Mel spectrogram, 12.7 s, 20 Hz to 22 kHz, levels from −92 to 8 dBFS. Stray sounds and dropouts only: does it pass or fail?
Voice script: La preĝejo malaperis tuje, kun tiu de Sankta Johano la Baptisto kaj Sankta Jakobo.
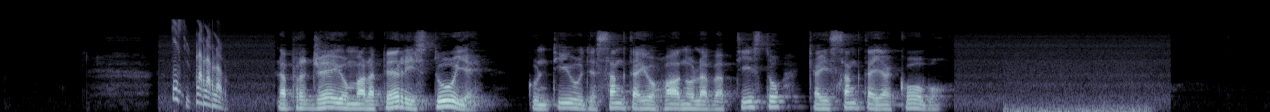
fail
